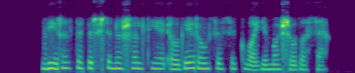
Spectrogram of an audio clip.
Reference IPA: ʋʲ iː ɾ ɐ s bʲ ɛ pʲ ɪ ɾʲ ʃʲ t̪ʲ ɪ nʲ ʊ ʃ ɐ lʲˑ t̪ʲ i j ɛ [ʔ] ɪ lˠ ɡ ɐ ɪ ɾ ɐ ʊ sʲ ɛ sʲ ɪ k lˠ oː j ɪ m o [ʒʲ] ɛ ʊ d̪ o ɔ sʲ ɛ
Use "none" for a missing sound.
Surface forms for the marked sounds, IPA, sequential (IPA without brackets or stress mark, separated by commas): ʔ, ʃʲ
